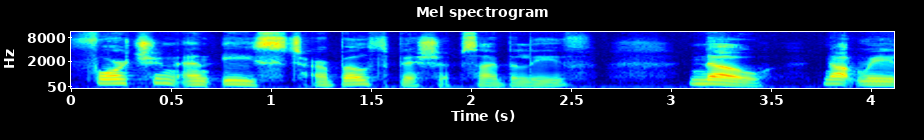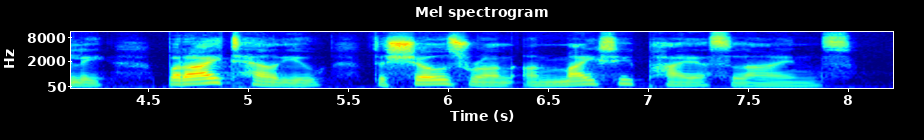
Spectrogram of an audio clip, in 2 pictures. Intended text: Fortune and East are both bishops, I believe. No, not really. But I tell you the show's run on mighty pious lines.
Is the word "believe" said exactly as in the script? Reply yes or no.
yes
